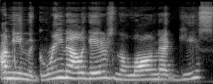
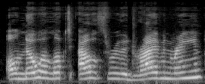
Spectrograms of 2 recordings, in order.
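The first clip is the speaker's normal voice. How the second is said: plain reading voice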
